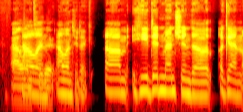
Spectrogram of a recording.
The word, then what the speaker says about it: Tudyk: No, Adam Tudyk, is that how you pronounce last name? Alan Tudyk. Alan Tudyk.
